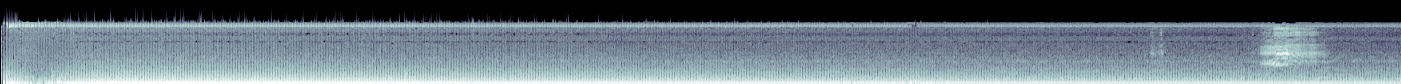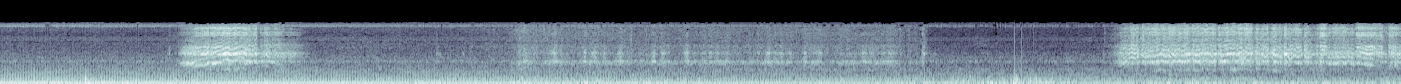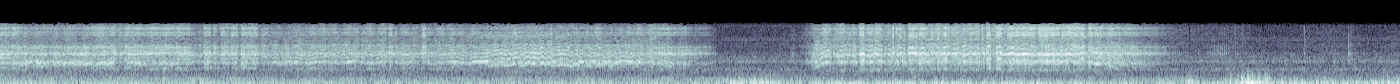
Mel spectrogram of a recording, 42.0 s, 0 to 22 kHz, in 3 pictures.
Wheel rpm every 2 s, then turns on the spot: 0, 0, 0, 0, 0, 0, 10, 10, 40, 10, 30, 20, 30, 140, 90, 80, 80, 40, 120, 90, 0.
18-24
